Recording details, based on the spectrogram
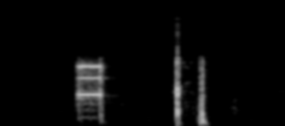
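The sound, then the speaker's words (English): A single short electronic keypad tone from a cell phone being used to place a call, followed a moment later by two quick clicks like buttons being pressed. No one speaks. “So I think my phone is beeping now, so I may, while I'm talking to you, call up with my cell phone because my battery may be bad.”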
